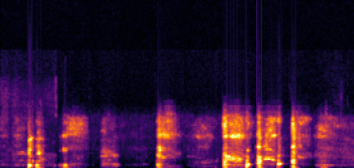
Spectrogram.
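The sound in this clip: Coughing set off by laughter, a few rough, uneven bursts with short breathy sounds between them.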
